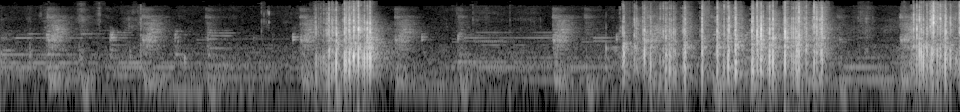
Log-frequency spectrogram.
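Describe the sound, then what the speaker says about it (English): Tarot cards being shuffled close by in several bursts of riffling and sliding, crisp papery rustles separated by short pauses, with faint quiet sounds between them. "Let's get some tarot cards, and then what we'll do, we'll pull two different type of tarot cards"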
